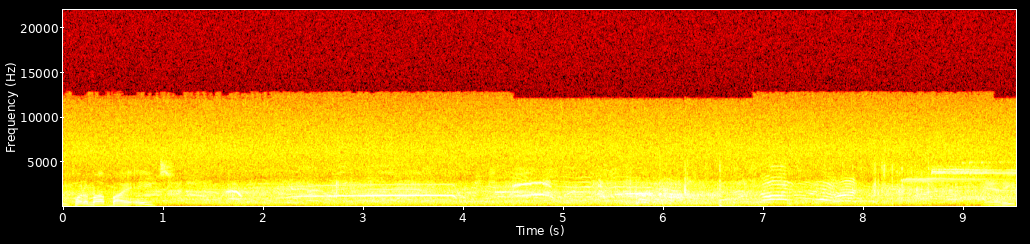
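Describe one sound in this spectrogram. A crowd cheers outdoors.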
